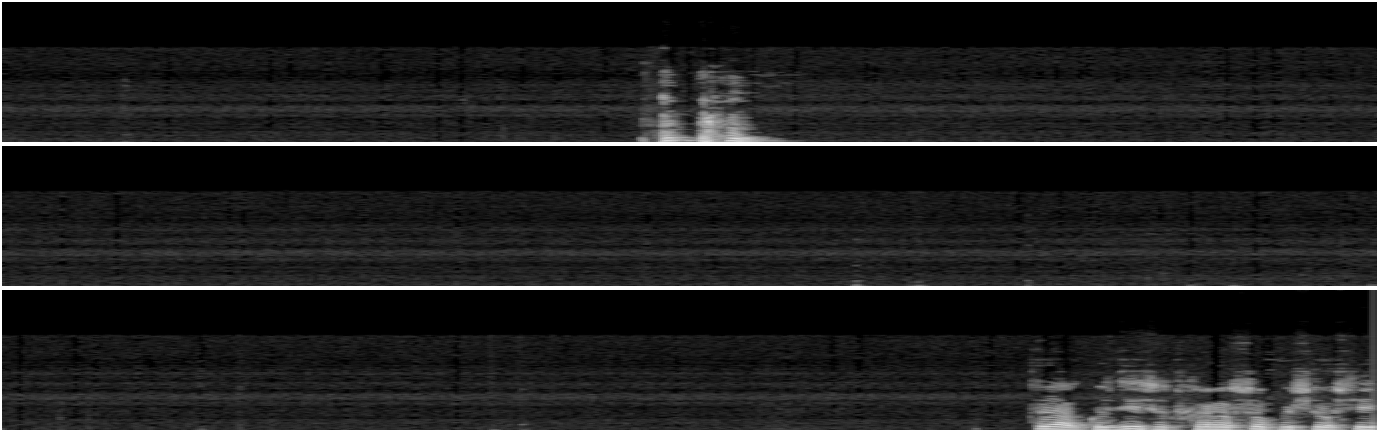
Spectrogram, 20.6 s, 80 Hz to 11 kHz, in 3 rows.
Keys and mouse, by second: 0.8-11.3 drag, 11.5 click, 12.9 Delete, 14.9 click, 16.4 click, 20.5 shift+middle click.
